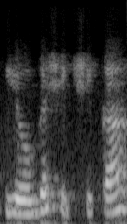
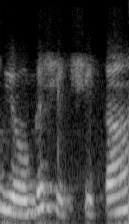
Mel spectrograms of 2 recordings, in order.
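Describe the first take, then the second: No difference in how they are said.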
